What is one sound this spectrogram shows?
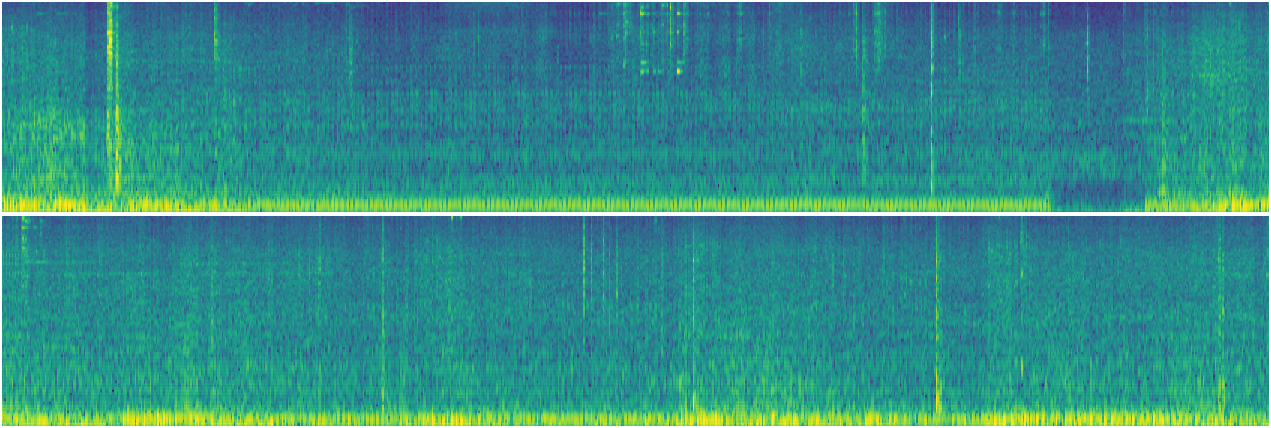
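A small car engine idles and then revs as the car drives off.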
